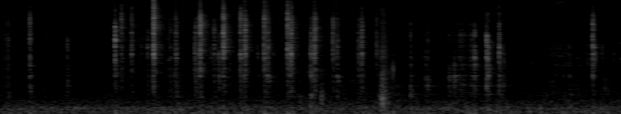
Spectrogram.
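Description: Faint small metal clicks as large Phillips screws are turned in by gloved fingers into a KitchenAid stand mixer's base, with a quick run of clicks between about one and three and a half seconds in.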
